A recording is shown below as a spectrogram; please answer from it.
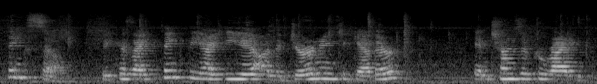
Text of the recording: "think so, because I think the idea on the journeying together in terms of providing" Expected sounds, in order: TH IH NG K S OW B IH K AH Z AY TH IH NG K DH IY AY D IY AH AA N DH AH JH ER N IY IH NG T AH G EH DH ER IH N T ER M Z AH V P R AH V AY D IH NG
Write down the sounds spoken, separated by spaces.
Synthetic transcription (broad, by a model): TH IH NG K S OW B IH K AH Z AY TH IH NG K DH IY AY D IY AH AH N DH AH JH ER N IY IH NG T AH G EH DH ER IH N T ER M Z AH V P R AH V AY D IH NG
